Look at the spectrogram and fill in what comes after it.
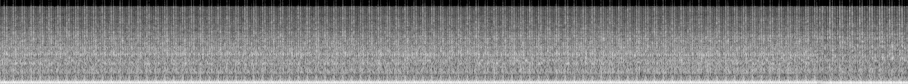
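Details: Isuzu 4BA1 85 hp diesel coupled directly to a 5-inch single-impeller pump irrigating a 20-rai durian orchard, pushing water about 800 m uphill; deep, even drone with steady beat, slight pitch settle near end; normal healthy running under load.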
